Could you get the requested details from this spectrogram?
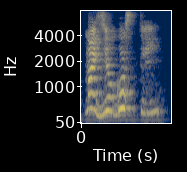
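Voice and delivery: high, slow puppet voice; Kleber. Acted. Puppet defending his own voice, high puppet voice. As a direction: stretch it out as a high-pitched dummy. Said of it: "essa voz ficou meio estranha".

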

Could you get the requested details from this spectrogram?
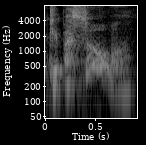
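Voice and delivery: susurra la pregunta, temiendo lo peor; un susurro quebrado de padre; susurro angustiado. Acted. (susurro de padre que teme la respuesta)

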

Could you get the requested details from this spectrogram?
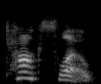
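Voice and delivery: ordinary delivery

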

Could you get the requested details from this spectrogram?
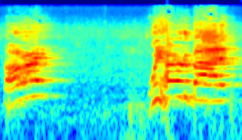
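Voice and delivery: loud, high hype-man growl; wrestling promo. Acted. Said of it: "It was a cut promo almost, like a wrestling promo".

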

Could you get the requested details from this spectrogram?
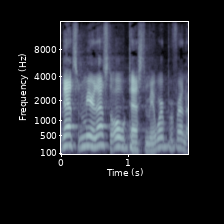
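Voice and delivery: lightly put-on skeptic voice; a hint of a goofy heckler; Tyler Tarver wannabe voice. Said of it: "I don't know what voice that was".

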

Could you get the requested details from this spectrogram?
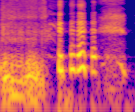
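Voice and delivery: high burst of laughter; giggle. Real, not acted. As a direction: laugh at your own cheek. Laughs at own sass.

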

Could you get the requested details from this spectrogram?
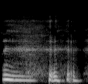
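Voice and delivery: brief light chuckle; a quick laugh before signing off; short laugh. Real, not acted. Host laughs after guest returns the compliment, short chuckle.

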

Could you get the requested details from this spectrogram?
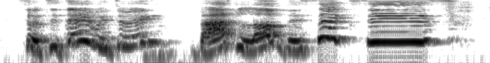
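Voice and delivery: Gary. Acted. Leader announces today's reenactment, in a drawn-out Spanish accent. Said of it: "Gary Spanish".

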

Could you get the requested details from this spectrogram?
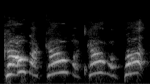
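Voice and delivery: high flustered calma, calma; flustered teacher. Retold or imitated. Teacher begging the chattering student to calm down, high and flustered.

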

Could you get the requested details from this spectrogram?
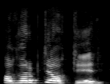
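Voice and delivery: question-like Aussie storytelling; Australian uptalk. Retold or imitated. Mocking Australians who speak in questions, high rising Aussie accent. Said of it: "they say everything as a question".

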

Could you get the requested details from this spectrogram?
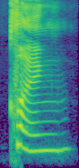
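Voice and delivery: ordinary delivery

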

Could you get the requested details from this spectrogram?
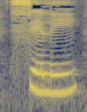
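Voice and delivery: ordinary delivery

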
